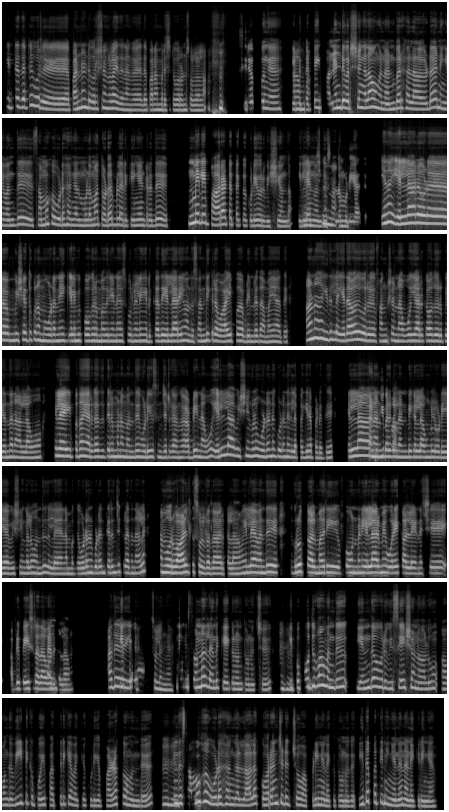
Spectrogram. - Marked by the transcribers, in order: chuckle
- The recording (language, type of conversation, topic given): Tamil, podcast, சமூக ஊடகங்கள் உறவுகளை எவ்வாறு மாற்றி இருக்கின்றன?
